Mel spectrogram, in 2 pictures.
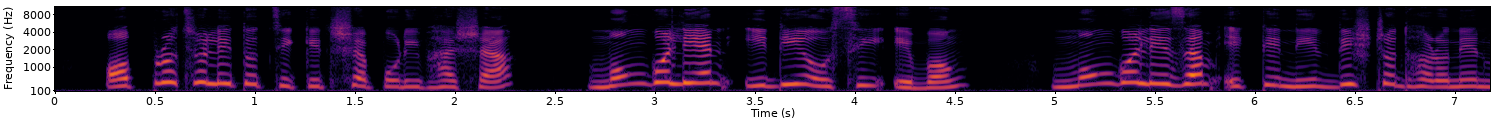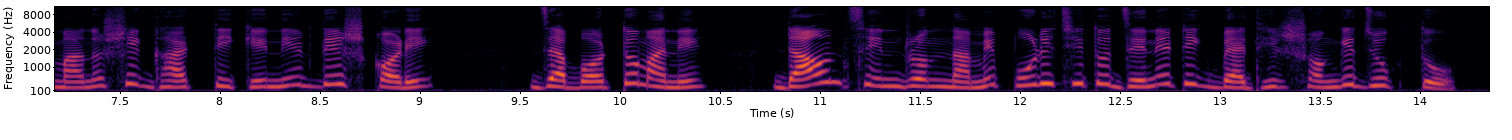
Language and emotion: Bengali, neutral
